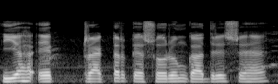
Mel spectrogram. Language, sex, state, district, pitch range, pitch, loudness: Hindi, male, Jharkhand, Garhwa, 135-145 Hz, 140 Hz, -16 LUFS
